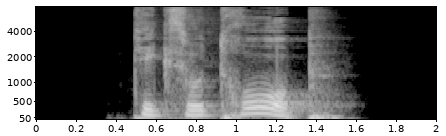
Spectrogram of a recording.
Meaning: thixotropic
- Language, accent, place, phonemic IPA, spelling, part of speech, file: German, Germany, Berlin, /tɪksoˈtʁoːp/, thixotrop, adjective, De-thixotrop.ogg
